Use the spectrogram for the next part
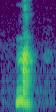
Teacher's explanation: Y el cuarto tono es cortito, parte arriba y baja.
